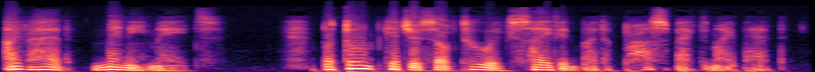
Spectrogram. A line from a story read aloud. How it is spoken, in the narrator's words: she breathed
